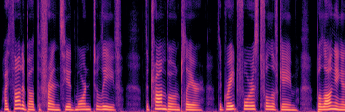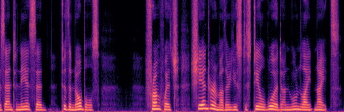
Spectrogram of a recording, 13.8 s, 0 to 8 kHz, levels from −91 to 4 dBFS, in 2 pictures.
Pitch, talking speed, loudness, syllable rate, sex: 195 Hz, 160 wpm, -18 LUFS, 4.7 syllables/s, female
